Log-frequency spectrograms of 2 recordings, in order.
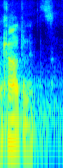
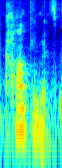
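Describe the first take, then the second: First: "compliments" mumbled as roughly "contfenents"; slurred slip. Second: Said in the usual way. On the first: Real, not acted. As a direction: stumble over "compliments", middle consonants muddled. Slips on word, then repeats it.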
